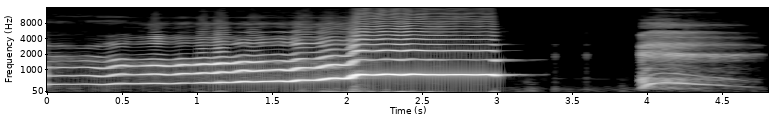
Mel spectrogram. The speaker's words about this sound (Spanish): No podía faltar un gritish en este episodio del podcast. Ya saben que ese es mi little signature move. Así que de nada por explotarte el tímpano, te quiero mucho.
